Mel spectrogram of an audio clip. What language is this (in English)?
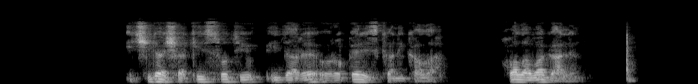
Laz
